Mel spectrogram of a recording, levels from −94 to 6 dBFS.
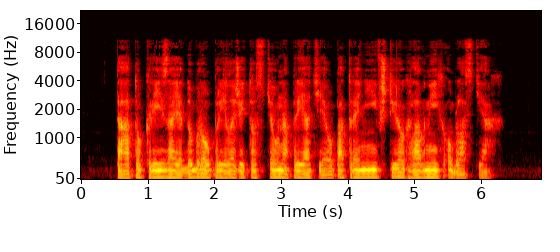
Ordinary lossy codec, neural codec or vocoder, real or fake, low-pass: Opus, 64 kbps; none; real; 10.8 kHz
